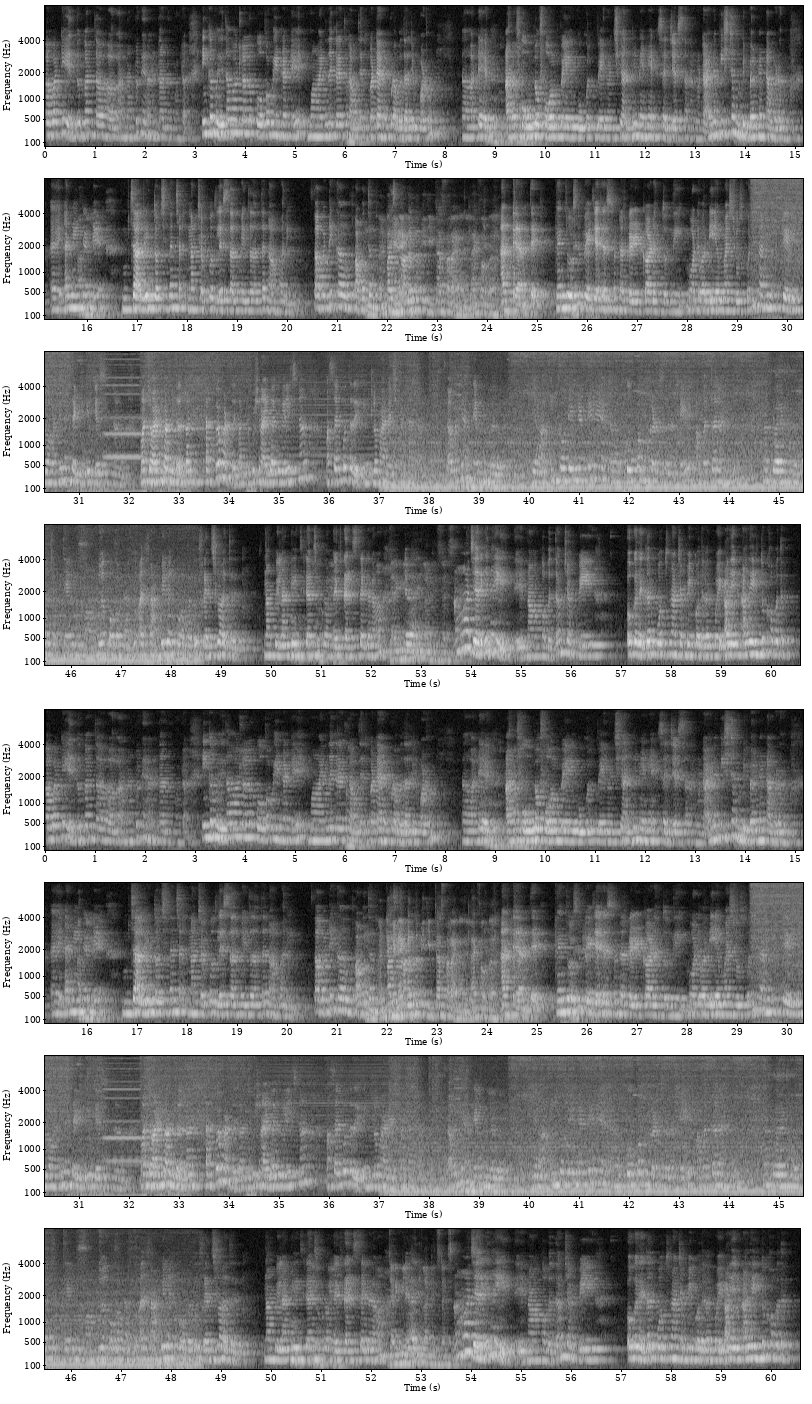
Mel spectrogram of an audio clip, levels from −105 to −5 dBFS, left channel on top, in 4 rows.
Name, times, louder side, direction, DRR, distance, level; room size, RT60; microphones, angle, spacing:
voice 1, 0.0-7.8 8.3-8.9 9.2-16.3 16.7-20.1 20.5-22.6 24.3-25.1 25.4-37.9 38.3-39.5 40.0-44.4 44.7-49.4 49.8-52.4 52.7-52.9 53.6-56.6 57.1-60.2, left 1 dB, 90° left, 1 dB, 0.7 m, -32 dB
voice 2, 8.8-9.7 15.8-16.4 21.5-24.4 25.6-26.0 33.0-33.1 38.5-39.5 50.4-50.5 50.8-51.4 52.3-53.8, right 1 dB, 85° right, 0 dB, 0.7 m, -37 dB
sound 1, 29.2-47.6, equal, 15° right, 1.3 m, -44 dB
sound 2, 37.0-48.6, left 1 dB, 30° left, 0.3 m, -36 dB
5.4 x 2.1 x 2.3 m, 1.1 s
head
